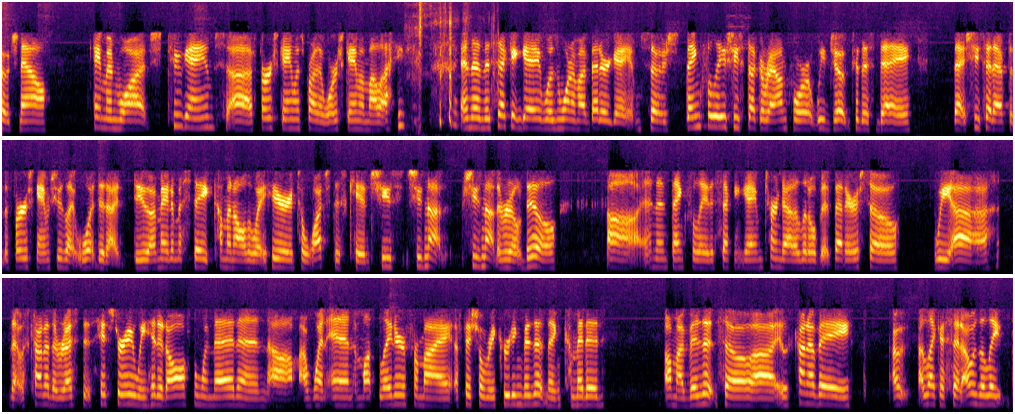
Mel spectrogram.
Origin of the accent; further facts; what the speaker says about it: Fort Mill, South Carolina, United States; I'm from the Carolinas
